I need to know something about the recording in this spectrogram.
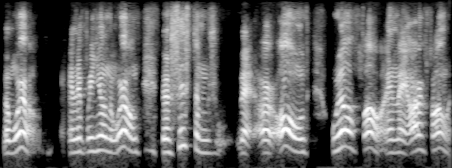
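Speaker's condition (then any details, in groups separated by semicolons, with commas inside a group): Cerebral palsy; from birth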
